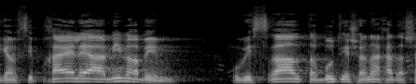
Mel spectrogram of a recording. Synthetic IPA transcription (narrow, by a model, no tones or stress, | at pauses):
ɡamsipχaeleaːmimʁabim | ubeisʁalt̪aʁbut̪jeʃanaχad̪aʃ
